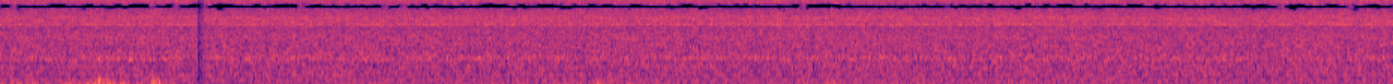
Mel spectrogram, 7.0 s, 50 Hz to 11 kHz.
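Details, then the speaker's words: 2010 Ford F-150 5.4L Triton 3-valve V8 idling after replacing the VCT solenoids; steady even idle, no misfires, only the light valvetrain tick these engines all have, no leaks. "So far, so good. doesn't appear to have any misfires or ticking. Sounds pretty good. I mean, aside from that ticking, but they all do that."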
